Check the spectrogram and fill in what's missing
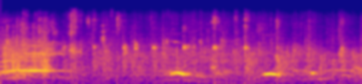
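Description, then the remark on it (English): An audience gives a clap of praise for Jesus, a dense, even patter of many hands that fills the whole stretch, with a few brief voices calling out above it. “I think we ought to give Jesus a clap of praise on that.”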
